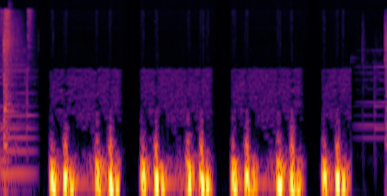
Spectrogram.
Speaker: трехчленный ритм возникающий из-за слияния третьего и четвёртого тонов в один дополнительный тон такое состояние часто наблюдается при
